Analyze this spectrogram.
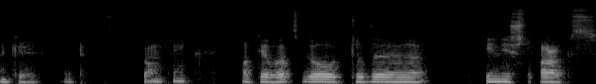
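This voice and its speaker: The delivery moves at a very slow pace. Long, frequent pauses break it up. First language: Russian. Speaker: programmer. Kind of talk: live coding tutorial. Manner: halting.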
